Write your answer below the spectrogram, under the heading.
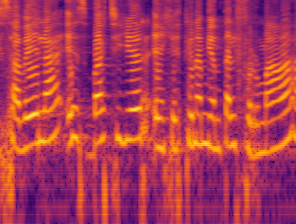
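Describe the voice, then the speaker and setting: The speech comes at a fairly slow pace with ordinary pitch variation. Noticeable background noise runs underneath. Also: woman. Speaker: government environmental officer, session moderator. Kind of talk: moderating a conference session.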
